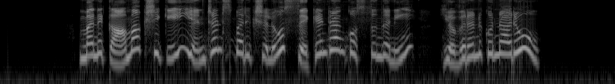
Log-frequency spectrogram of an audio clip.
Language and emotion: Telugu, surprised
